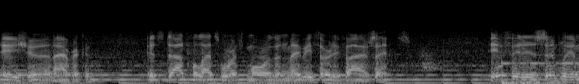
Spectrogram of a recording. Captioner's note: none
